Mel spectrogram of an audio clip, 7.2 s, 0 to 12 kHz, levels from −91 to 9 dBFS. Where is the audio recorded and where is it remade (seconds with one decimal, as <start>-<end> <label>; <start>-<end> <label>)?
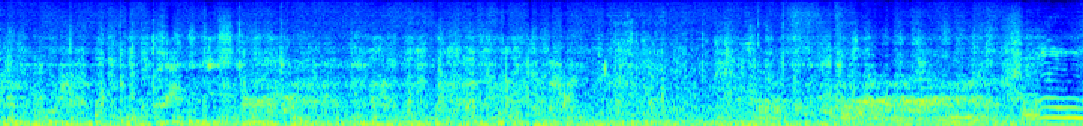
0.0-3.9 remade; 3.9-5.2 recorded; 5.2-7.2 remade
